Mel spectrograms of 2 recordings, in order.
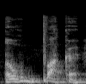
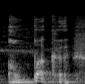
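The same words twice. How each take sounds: First: High panting "au Backe" falling away; a breathless delighted sigh at the end; excited gasp. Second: High panting "Au Backe" with a rising end; the mole gasps with delight at each new find; excited gasp. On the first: Mole unpacking the basket, panting with a falling sigh. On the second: Mole panting with delight over the picnic, high and rising. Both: A narrator's reading. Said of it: "und keuchte".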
